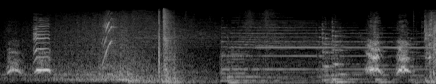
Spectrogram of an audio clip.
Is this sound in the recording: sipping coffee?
no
